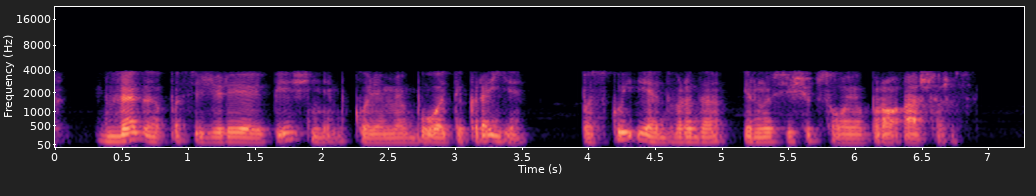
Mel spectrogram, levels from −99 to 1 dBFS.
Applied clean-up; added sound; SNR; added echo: none; none; none; none.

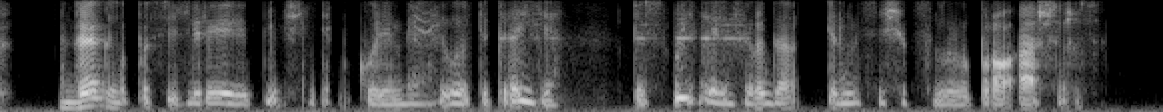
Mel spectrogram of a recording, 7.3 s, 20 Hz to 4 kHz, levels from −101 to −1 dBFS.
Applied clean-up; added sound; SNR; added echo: neural diffusion model UNIVERSE++.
